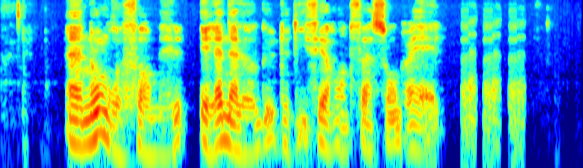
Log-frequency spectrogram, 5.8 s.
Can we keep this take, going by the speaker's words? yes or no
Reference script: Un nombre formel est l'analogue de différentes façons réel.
yes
